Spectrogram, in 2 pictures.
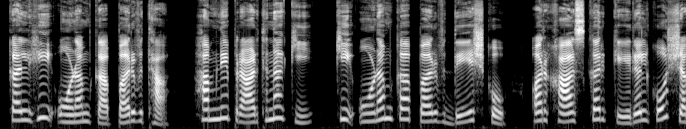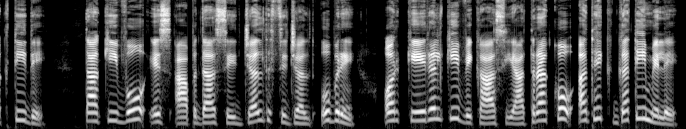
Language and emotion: Hindi, neutral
